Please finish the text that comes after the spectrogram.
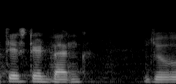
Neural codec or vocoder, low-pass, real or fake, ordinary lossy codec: vocoder, 22.05 kHz, 80 mel bands, Vocos; 5.4 kHz; fake; AAC, 24 kbps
